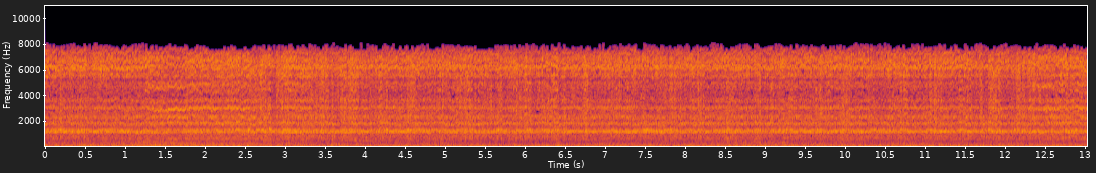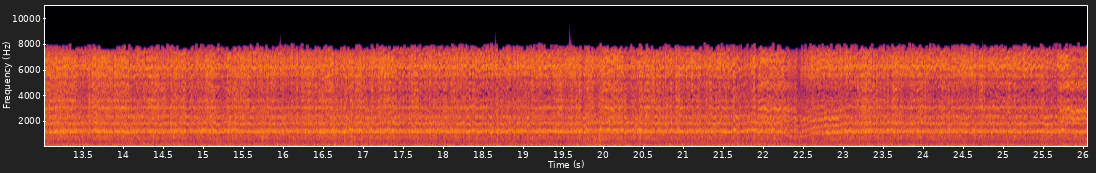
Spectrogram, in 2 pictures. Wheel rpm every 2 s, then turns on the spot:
160, 160, 160, 160, 160, 160, 160, 160, 160, 160, 160, 150, 160.
none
